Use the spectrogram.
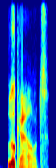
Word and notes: lookout: British English

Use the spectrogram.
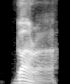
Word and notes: burgh: British English

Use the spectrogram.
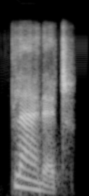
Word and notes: planet: Indian

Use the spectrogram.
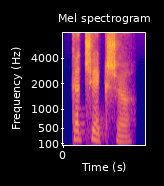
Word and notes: cachexia: Indian

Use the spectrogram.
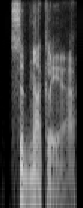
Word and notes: subnuclear: British English

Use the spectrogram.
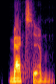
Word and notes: maxim: American English

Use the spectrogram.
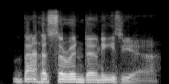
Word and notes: Bahasa Indonesia: British English

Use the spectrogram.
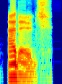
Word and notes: adage: British English

